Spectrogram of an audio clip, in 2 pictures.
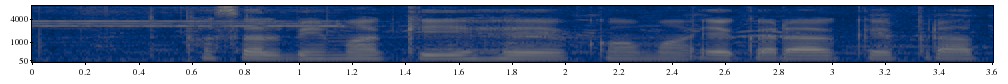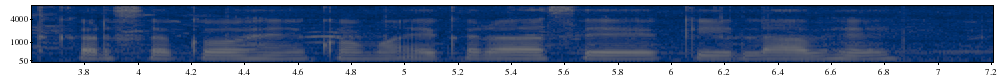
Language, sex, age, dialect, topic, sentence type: Magahi, male, 41-45, Southern, agriculture, question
